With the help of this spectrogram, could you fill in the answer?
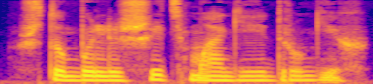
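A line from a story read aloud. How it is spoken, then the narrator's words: Quiet. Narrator (Russian): тихо сказал Алден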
